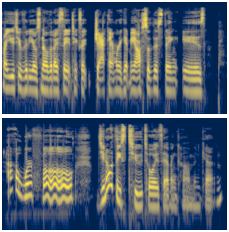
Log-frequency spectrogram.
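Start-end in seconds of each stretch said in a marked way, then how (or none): 4.6-6.0 POWERFUL stretched out slowly; milk the word powerful; powerful, slow and weighty; drawn-out emphasis. Real, not acted. Hyping the toy as powerful.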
